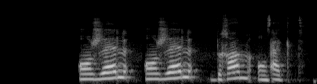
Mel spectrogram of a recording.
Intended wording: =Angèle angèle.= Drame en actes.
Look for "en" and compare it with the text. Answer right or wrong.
right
